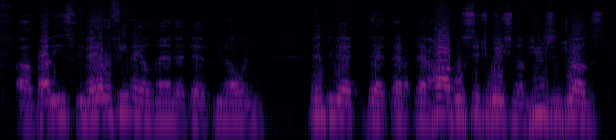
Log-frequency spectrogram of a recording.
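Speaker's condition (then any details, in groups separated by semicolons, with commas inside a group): No condition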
